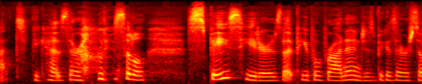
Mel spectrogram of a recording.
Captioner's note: chuckling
